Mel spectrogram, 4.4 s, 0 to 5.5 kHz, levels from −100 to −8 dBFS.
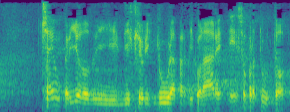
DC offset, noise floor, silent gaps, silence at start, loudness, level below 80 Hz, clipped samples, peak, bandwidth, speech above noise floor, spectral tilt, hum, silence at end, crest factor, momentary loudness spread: under 0.1%; -41 dBFS; none; 0 s; -20 LUFS; -54 dBFS; under 0.1%; -2 dBFS; 5.4 kHz; 21 dB; -5 dB/octave; none; 0 s; 20 dB; 5 LU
